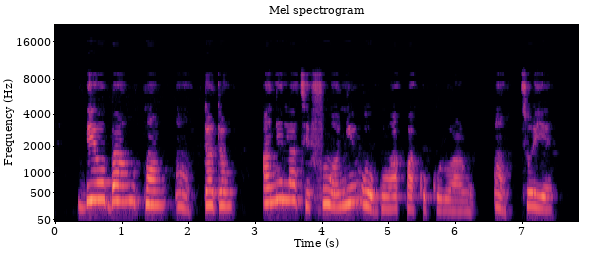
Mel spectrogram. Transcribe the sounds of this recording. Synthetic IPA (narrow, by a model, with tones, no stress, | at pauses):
bi˦o˦ba˦ŋ̩̃˦k͡pɔ̃˧ɔ̃˦˨d̥ɔ˦dɔ̃˦ | a˧nĩ˦la˦ti˧fũ˦ɔ̃˧nĩ˦o˦˨ɡũ˨a˧k͡pa˧˨ko˨ko˨ɾo˨a˨ɾũ˨ | ɔ̃˨to˦jɛ˧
